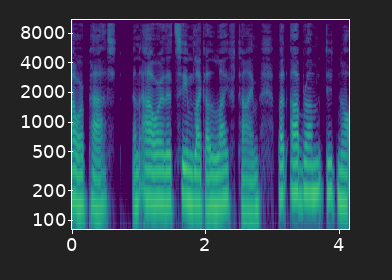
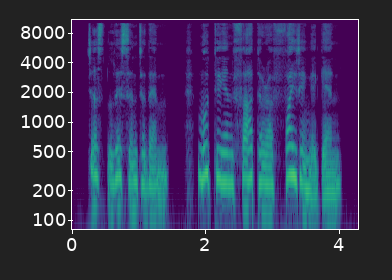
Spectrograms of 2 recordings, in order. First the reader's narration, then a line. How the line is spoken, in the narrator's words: Anka whispered in a frightened voice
